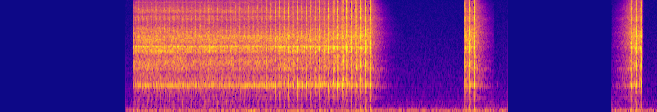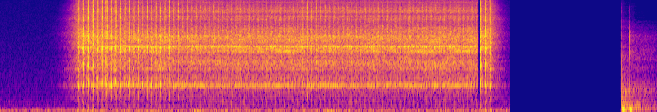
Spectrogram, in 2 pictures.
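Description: Electric hair clippers buzzing in two long runs of several seconds each, with two brief bursts of buzzing between them, as if switched on and off.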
